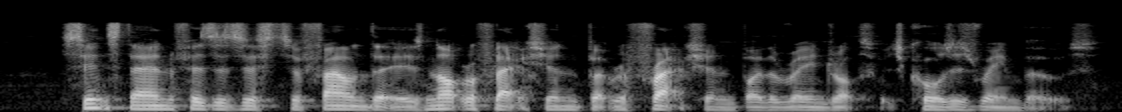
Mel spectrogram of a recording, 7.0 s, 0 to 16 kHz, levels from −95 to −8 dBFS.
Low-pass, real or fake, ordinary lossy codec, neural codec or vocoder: 7.2 kHz; real; none; none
